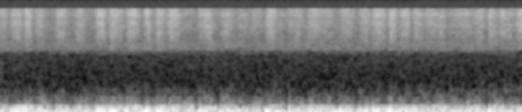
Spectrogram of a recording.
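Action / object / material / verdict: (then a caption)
scrape / wooden colored pencil on a paper coloring book page / paper / none. A green wooden colored pencil scratches and rubs back and forth in small strokes across a flat paper coloring book page while the other hand steadies the book. The result is a quiet, continuous low rubbing with a faint high, papery hiss, rising and falling in a loose rhythm of a little over two strokes per second.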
